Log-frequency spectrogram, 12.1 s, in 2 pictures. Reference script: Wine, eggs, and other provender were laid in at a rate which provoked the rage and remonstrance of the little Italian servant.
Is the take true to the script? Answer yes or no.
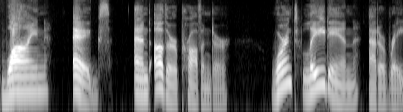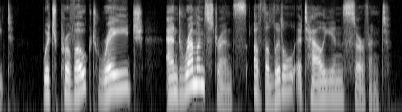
no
